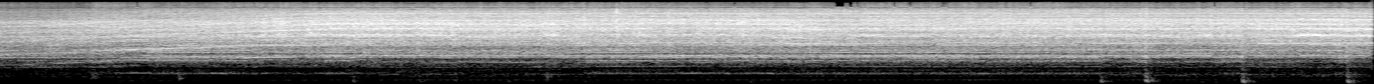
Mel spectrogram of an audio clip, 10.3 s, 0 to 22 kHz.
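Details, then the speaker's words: Sony DSR-11 DVCAM deck in fast forward: thin steady high screech over whirring transport; reel motor ruled out by touch, owner thinks the capstan motor is screeching. "I think it's the Caps the motor that's streaming"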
